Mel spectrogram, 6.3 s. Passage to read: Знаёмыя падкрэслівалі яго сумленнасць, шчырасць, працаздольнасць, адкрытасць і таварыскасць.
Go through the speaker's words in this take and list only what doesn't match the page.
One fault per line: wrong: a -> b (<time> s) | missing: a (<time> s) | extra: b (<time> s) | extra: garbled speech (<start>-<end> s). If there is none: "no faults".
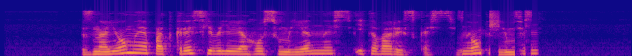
missing: шчырасць працаздольнасць адкрытасць (3.4 s)
extra: garbled speech (4.5-5.4 s)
